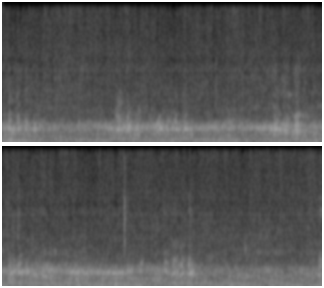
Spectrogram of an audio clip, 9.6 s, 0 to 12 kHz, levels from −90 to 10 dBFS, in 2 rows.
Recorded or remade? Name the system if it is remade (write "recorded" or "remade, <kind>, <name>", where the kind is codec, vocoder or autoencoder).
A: remade, codec, HILCodec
